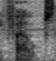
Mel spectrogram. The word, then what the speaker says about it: Fawkes: Pues sí, Fawkes, tío. – Fawkes. – Fawkes.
